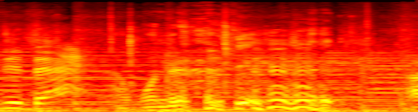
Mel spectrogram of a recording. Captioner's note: laughs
